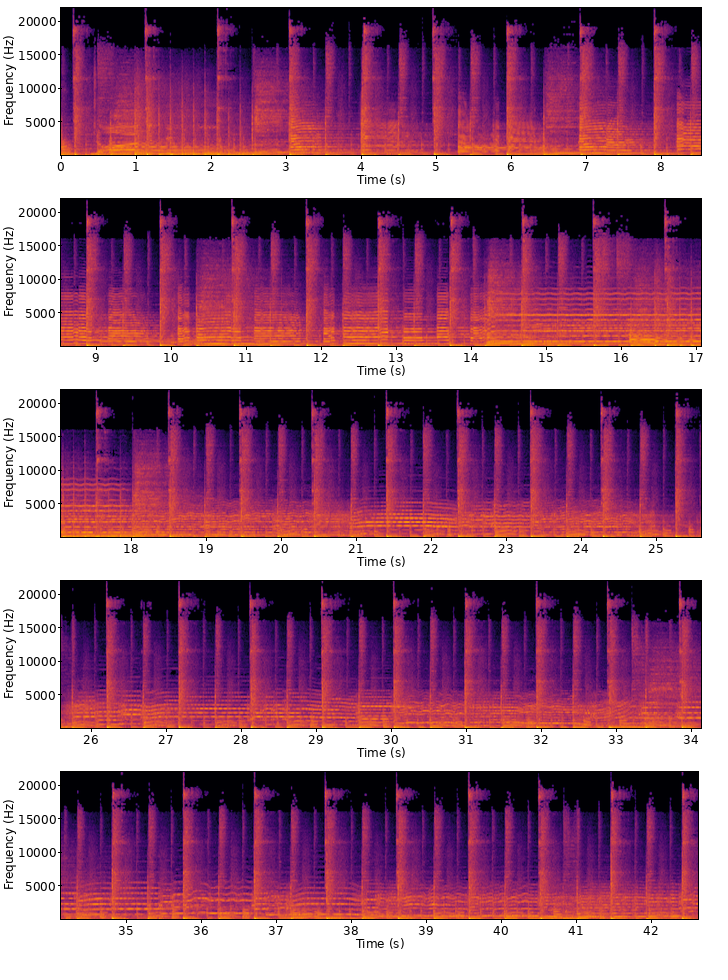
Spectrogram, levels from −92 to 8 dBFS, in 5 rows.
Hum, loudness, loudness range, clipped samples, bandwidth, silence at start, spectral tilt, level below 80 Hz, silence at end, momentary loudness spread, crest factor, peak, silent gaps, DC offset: none; -18 LUFS; 4 LU; under 0.1%; over 20 kHz; 0 s; -4.5 dB/octave; -26 dBFS; 0 s; 6 LU; 18 dB; 0 dBFS; none; under 0.1%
